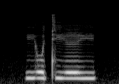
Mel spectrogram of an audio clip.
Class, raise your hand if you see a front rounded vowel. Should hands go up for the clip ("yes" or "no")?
no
